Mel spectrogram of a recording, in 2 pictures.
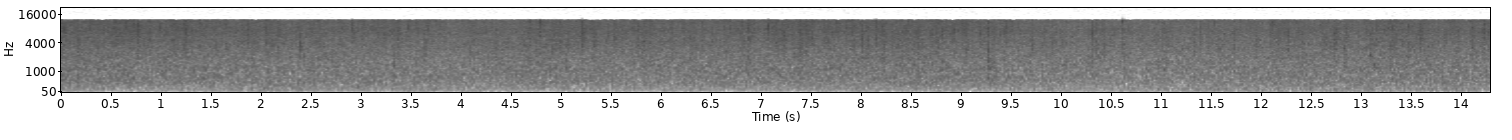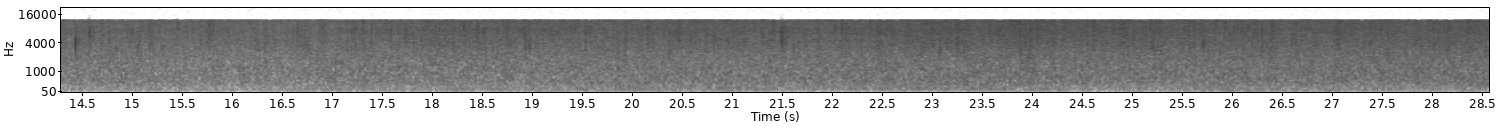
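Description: Steady rainfall, an even hiss, with a few sharper single drop ticks standing out now and then.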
